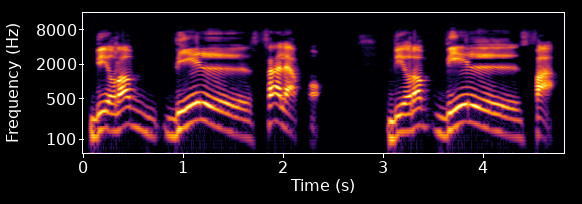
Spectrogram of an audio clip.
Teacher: lamnya harus keluar dari ujung lidah kita bersentuhan dengan langit-langit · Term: lamnya tawasut dan izhar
